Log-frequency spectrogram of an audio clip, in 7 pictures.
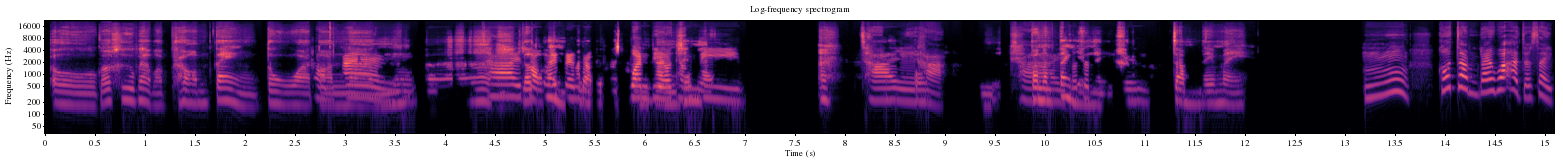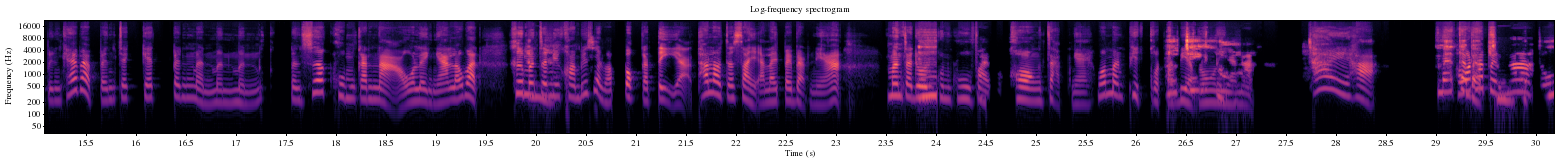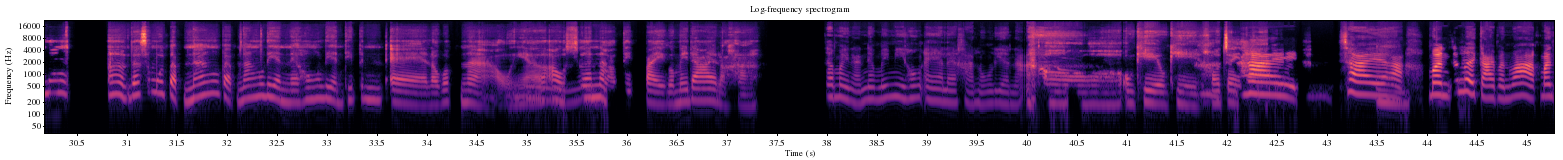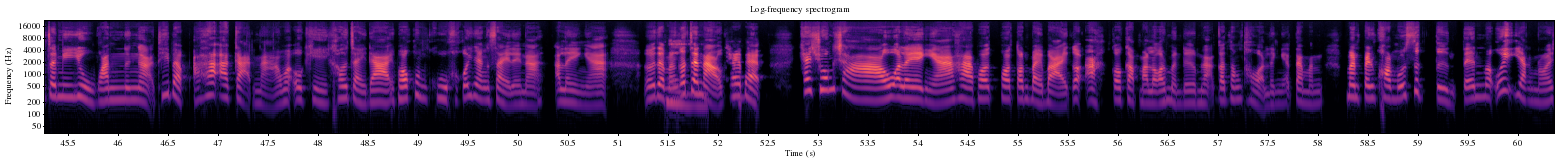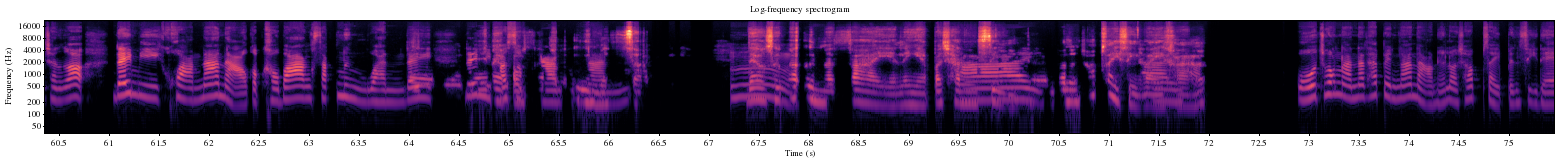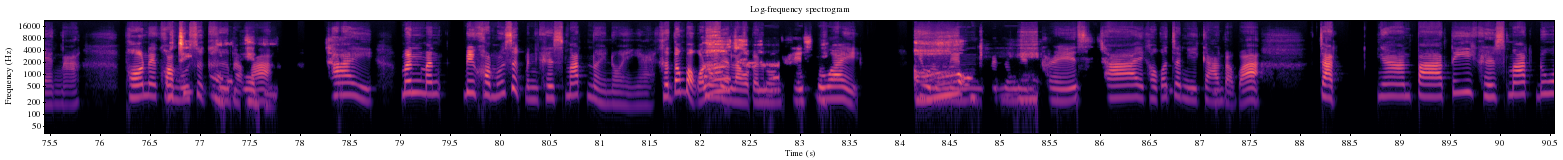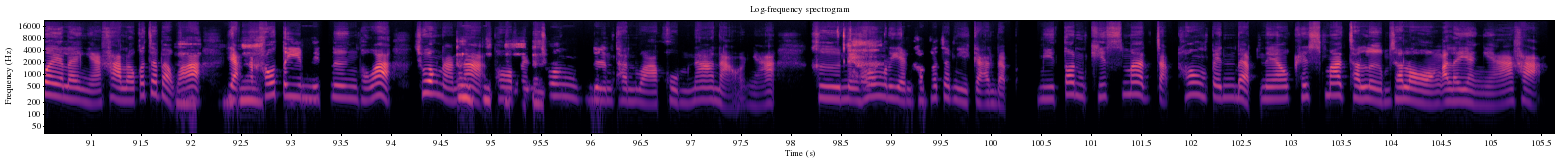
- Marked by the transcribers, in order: laugh; other noise
- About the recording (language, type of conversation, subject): Thai, podcast, ความทรงจำในวัยเด็กของคุณเกี่ยวกับช่วงเปลี่ยนฤดูเป็นอย่างไร?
